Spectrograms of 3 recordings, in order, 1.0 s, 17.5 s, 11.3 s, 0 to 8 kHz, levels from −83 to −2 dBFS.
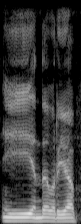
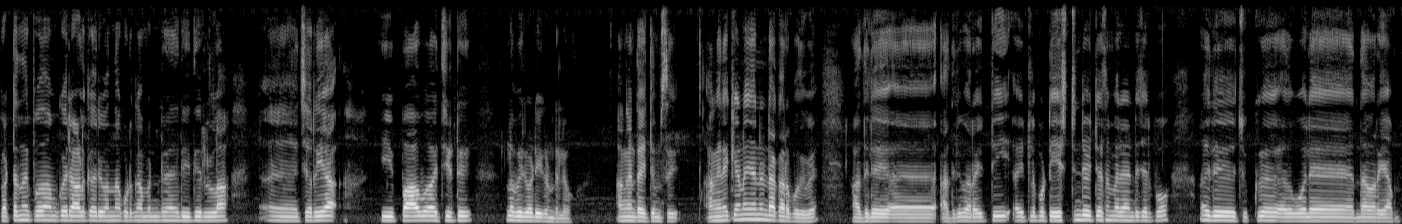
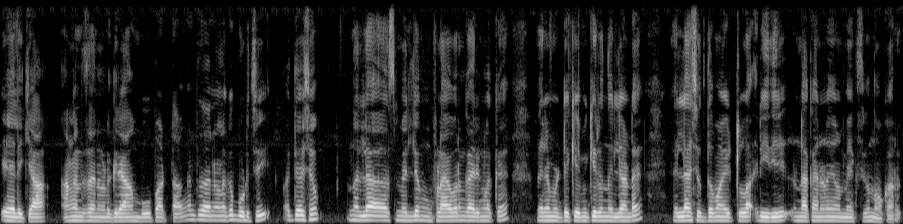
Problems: none marked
